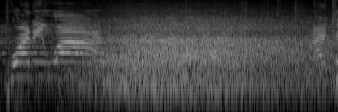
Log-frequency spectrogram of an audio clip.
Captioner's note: audience laughs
